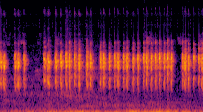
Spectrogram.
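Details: Lure song of a Yellow-vented bulbul, 'ngebren' style, intended to provoke other bulbuls into singing: a brief opening note pair, a pause, then a long unbroken string of fast bubbling notes over faint low hum.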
